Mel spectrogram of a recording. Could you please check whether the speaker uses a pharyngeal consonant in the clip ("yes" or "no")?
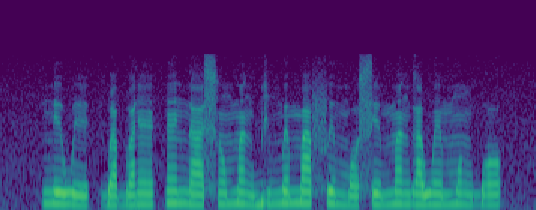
no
